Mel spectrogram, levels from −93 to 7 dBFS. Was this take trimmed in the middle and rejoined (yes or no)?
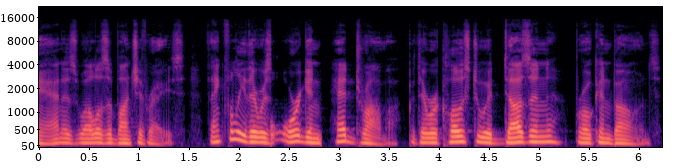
yes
